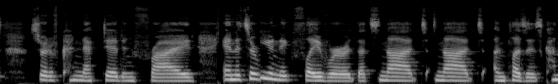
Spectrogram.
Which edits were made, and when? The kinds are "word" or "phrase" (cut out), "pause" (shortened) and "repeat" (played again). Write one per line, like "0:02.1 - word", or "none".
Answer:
0:02.6 - word
0:04.3 - repeat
